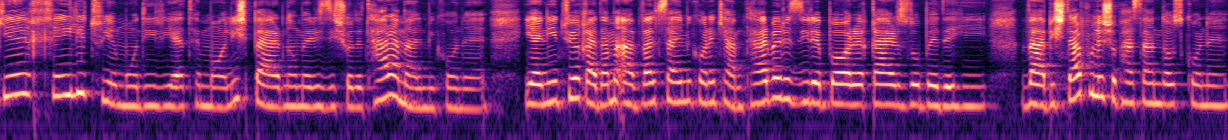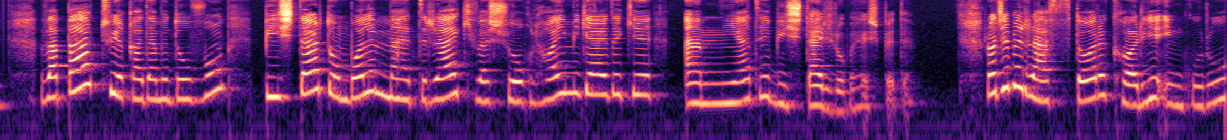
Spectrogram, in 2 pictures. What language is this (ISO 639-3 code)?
fas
